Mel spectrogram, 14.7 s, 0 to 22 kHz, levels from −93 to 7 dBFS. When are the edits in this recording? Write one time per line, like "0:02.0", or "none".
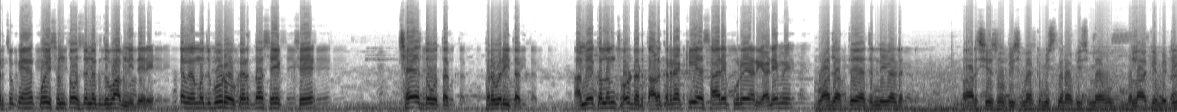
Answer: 0:02.3
0:10.1

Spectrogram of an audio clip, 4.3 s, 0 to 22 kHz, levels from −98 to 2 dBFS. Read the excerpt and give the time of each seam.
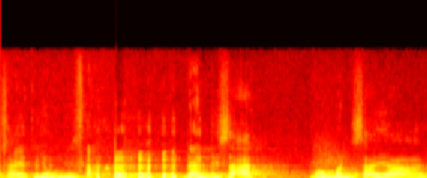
none

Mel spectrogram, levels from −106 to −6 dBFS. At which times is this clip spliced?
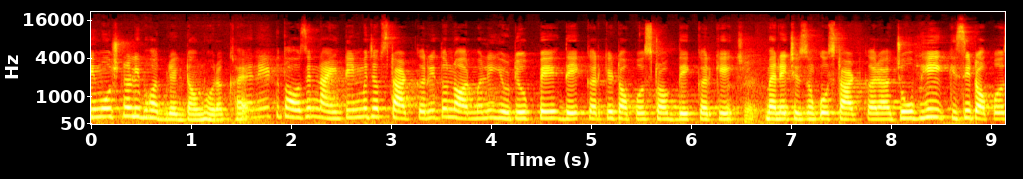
0:01.8

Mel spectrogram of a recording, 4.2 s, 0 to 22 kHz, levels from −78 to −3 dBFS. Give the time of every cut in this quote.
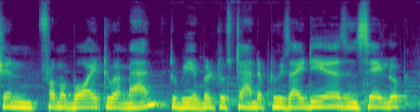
none

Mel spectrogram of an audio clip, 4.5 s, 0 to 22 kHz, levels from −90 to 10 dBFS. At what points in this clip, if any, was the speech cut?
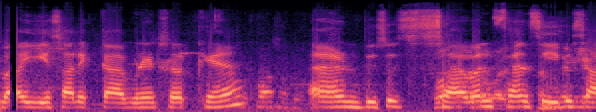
none

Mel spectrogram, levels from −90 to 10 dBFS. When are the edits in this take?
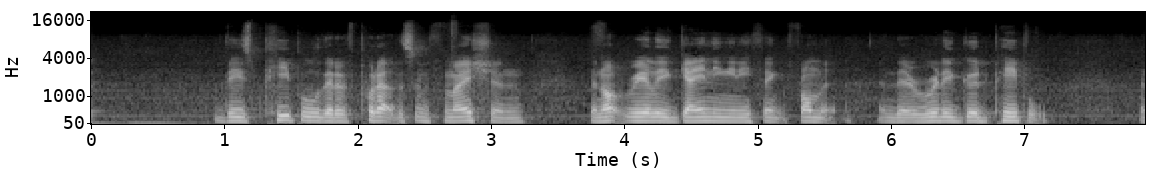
none

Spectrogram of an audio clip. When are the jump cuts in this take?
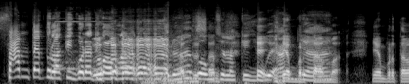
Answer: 0:01.7

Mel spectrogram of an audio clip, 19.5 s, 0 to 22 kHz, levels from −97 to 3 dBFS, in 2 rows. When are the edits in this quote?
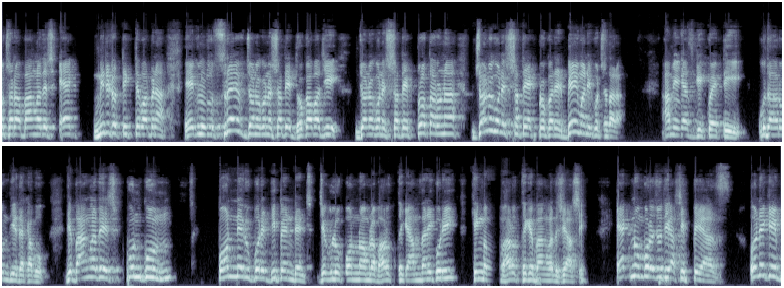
none

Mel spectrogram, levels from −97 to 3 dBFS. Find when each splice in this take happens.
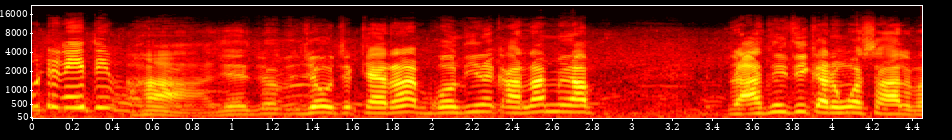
none

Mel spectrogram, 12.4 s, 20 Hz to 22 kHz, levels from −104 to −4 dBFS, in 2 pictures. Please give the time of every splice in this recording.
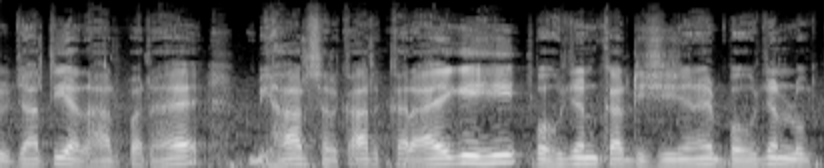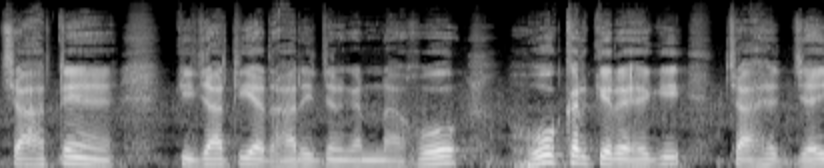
0:04.0

